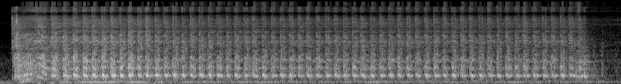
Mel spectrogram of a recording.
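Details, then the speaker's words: Rebuilt Cummins QSM11 diesel on test stand: even starter cranking about four beats a second, never fires; no fuel flow because the 24 V fuel shutoff solenoid on the main fuel pump is poorly grounded. "We're not getting any fuel flow at all. So, that tells me we still have a ground situation."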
